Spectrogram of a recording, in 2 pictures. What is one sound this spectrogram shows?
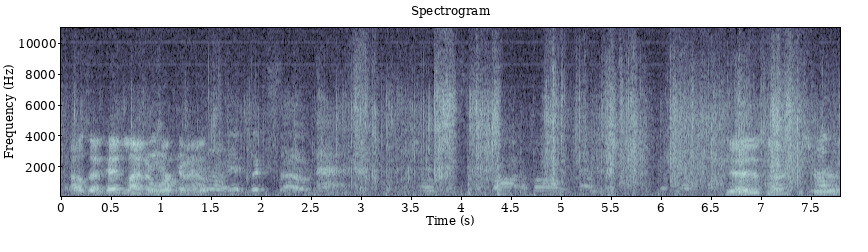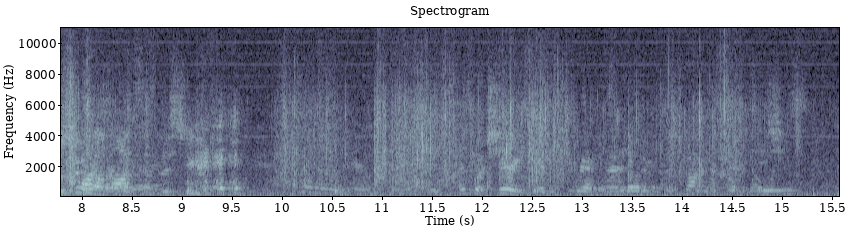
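Several adults talk and laugh casually nearby.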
